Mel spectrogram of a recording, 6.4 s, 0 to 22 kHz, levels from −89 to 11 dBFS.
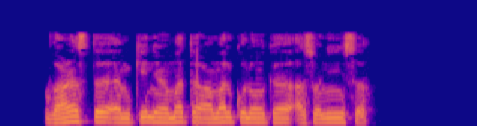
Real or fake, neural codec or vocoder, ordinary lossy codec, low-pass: real; none; MP3, 32 kbps; 7.2 kHz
